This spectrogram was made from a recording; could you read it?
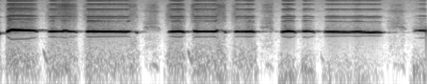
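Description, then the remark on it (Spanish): Someone whistles a song melody in a single tone, holding a steady, nearly unchanging pitch in phrased bursts separated by short breaths, with no talking. “Yo silbo así entonces. Yo silbo un solo tono.”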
